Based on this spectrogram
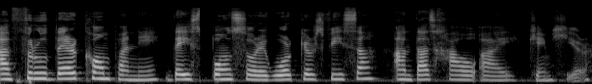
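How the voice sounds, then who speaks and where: A fairly high-pitched woman's voice with a Chilean Spanish accent, very slow pace, hardly any pauses, fairly even intonation and big swings in loudness. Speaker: teacher and former journalist. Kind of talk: interview.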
